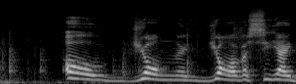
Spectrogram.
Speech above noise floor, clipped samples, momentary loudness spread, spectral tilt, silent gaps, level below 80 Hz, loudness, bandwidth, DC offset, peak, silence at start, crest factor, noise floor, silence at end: 25 dB; under 0.1%; 12 LU; -4.5 dB/octave; none; -62 dBFS; -26 LUFS; 15.5 kHz; under 0.1%; -8 dBFS; 0 s; 18 dB; -51 dBFS; 0 s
